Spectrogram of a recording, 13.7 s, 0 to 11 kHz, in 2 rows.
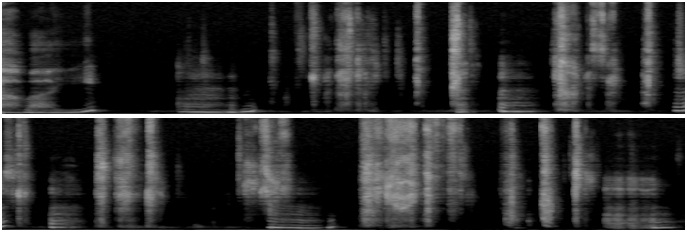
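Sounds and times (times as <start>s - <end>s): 
deep kissing: 0.5s - 13.3s.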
